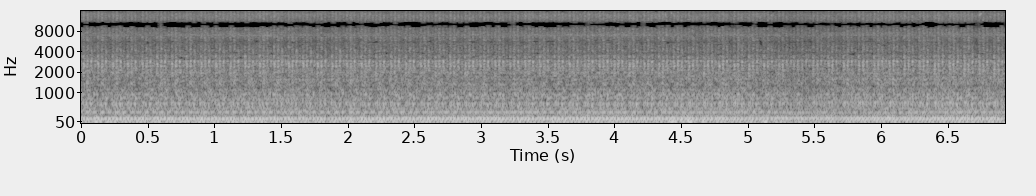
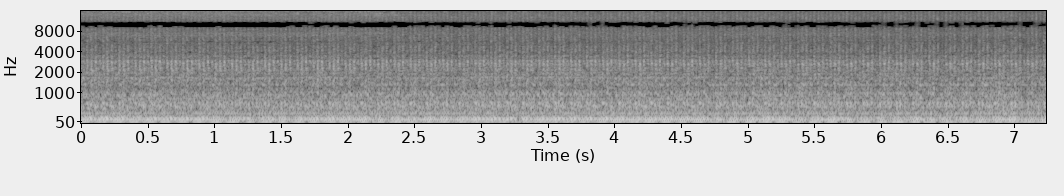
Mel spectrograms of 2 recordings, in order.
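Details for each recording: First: 1953 MG TD after an engine teardown. The twin SU carburetors have been mixture-tuned, and the tachometer idle looks right before the settings are locked in. The idle is steady and even, with no stumble or hunting. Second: 1953 MG TD after engine rebuild, tuning twin SU carburetors, idle: fairly fast, slightly uneven idle with a soft pulse; both carburetors too lean.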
